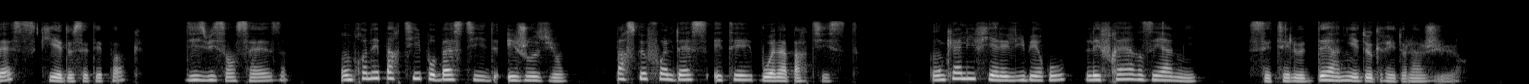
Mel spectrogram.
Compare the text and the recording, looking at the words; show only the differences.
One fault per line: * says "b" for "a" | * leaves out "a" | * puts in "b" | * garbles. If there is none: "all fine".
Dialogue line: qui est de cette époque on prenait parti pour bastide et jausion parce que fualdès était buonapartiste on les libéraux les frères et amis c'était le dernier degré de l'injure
* puts in "qualifiait"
